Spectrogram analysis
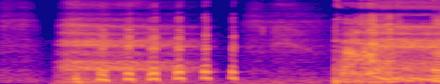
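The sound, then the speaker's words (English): A voice imitates heavy breathing: a quick series of about seven rhythmic, grunting pants, then a short pause and a louder, sustained breathy rasp. “And heavy breathe whenever a girl comes into the game store.”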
